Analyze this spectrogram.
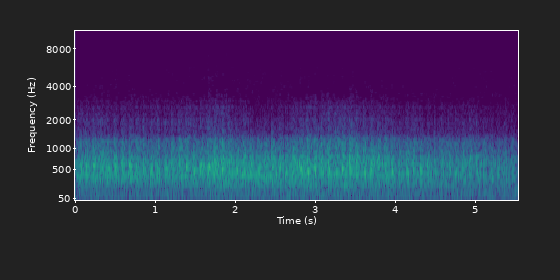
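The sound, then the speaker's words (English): A helicopter engine drones steadily with a dense, rumbling mechanical roar that swells slightly before easing off a little, with no voices, as a helicopter comes into San Borja at night to land at an emergency field on the other side of the mines. “Well, the fields in San Borja make it tough for a plane, but for a helicopter, that's another thing.”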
